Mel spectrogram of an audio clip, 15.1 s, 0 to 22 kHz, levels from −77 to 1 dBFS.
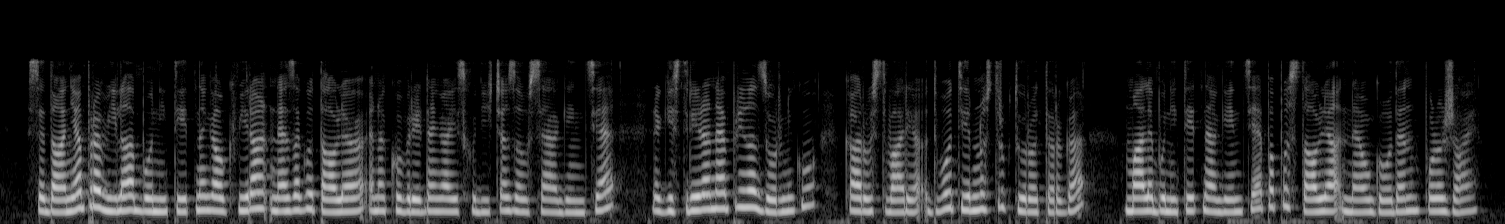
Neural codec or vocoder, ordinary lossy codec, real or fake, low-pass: none; none; real; 7.2 kHz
